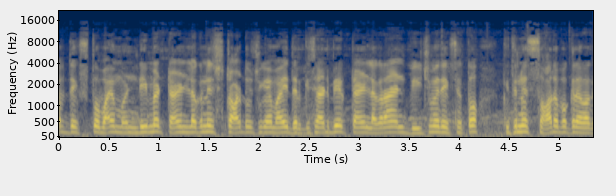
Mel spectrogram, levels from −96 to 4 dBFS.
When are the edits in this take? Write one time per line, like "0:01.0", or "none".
none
